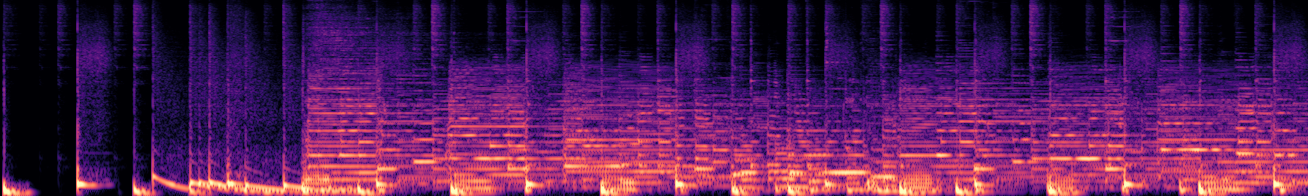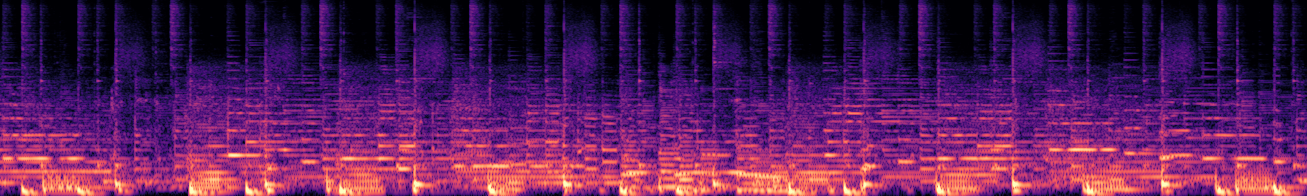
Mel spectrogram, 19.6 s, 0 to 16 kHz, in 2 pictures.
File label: quick phrygian; weeklybeats 2026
